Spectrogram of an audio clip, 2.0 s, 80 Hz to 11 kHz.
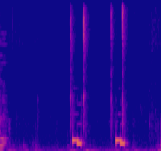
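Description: Keypad beeps from a Baofeng UV-5R handheld radio as its keys are pressed to navigate the menu: two short beeps about half a second apart, each with a faint click of the key.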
